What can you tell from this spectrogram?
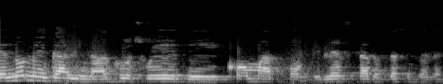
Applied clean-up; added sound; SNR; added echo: neural separator model SepFormer DNS4.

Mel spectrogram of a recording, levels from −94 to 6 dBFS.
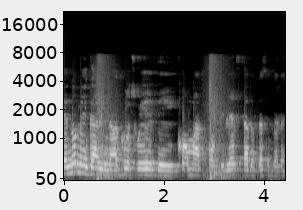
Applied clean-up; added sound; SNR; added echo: none; Fireworks; 20 dB; reverberation time 0.7 s.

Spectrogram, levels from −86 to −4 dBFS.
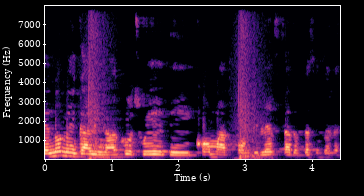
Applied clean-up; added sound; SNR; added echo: classical method WPE with log-MMSE.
